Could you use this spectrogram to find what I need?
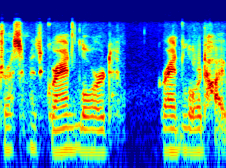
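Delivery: hushed half-whisper, no voice at all. Half-whispering advice to a nervous companion in court: half-whisper. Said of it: "I'm going to whisper to Elric".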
